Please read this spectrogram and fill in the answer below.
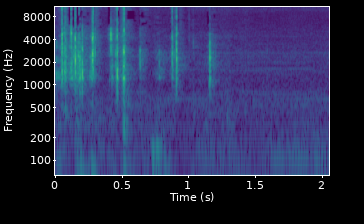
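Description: A quick flurry of light, sharp clicks and clatter, like small hard objects tapping together, in the first second or so. After that only a faint steady hum is left.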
